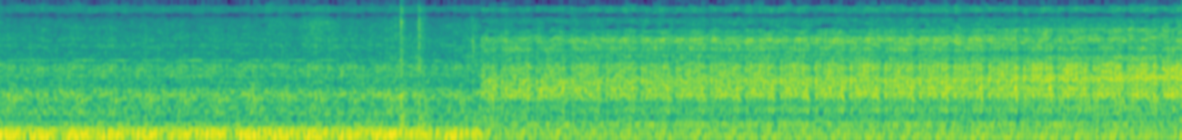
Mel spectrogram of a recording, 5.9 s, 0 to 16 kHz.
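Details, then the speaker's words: 6.0 Powerstroke diesel after dying on the way home: heavy clatter with an uneven, choppy idle; owner suspects fuel gelling, not confirmed. "I don't know if it's jelling up you can hear how choppy it"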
